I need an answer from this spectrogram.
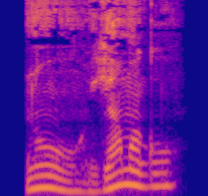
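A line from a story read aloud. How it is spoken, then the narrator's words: Uncertain. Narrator (Russian): неуверенно сказала Катя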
